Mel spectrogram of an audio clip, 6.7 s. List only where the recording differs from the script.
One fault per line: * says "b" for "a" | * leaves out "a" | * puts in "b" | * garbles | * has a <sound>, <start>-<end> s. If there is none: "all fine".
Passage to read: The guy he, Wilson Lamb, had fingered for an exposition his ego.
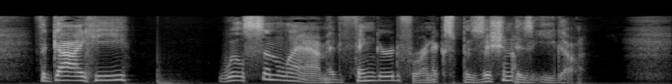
* has a thud, 1.6-2.0 s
